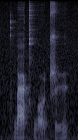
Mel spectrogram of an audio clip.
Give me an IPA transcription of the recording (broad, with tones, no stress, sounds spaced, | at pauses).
pʰ w ä˧˥ kʰ w ɔ̰˨˩ ʈ͡ʂ ɻ̩˧˥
